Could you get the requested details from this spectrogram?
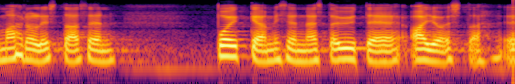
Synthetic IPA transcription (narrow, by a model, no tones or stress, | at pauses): mɑhdolːist̪ɑːsen | poikːeɑmisennæist̪æyːt̪eːɑjoist̪ɑ̰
